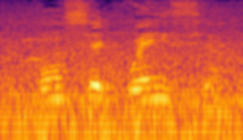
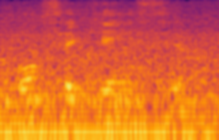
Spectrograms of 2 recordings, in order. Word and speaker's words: consequência: O trema eram aqueles dois pontinhos que ficavam em cima do U para dar uma outra pronúncia à palavra. Por exemplo, consequência. Se não tinha trema, a gente falava consequência.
